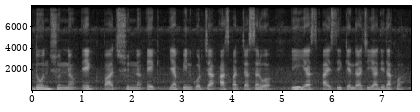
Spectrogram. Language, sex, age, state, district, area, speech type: Marathi, male, 30-45, Maharashtra, Akola, rural, read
